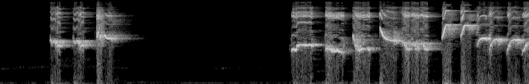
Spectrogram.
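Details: Orange-headed thrush, song of the ngeplong type meant to lure and stimulate kept birds: a short trio of sharp notes, a silent gap, then a long rapid run of varied chips, buzzy trills and high descending whistles.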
